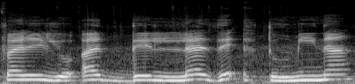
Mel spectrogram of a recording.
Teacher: حمزہ کے اوپر ساکن ہے تو ہلکا سا جھٹکا پیدا ہوگا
